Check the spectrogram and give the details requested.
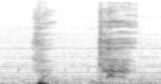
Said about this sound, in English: Coughs up blood through his wheezing.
